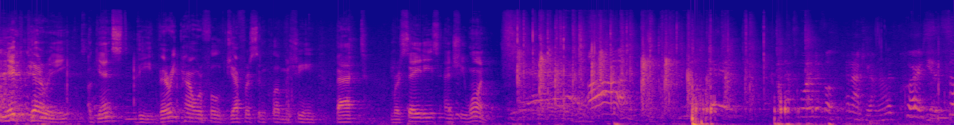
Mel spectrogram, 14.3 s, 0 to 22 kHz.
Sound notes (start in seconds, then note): 7.6 applause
